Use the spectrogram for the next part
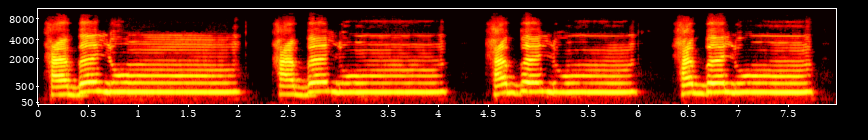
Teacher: ये मिलाने की आवाज भी हम दो हरकत तक चलाएंगे। नाक वाली आवाज आएगी, हबलूम, नाक से आवाज आ रही है, दो हरकत तक, लूम।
